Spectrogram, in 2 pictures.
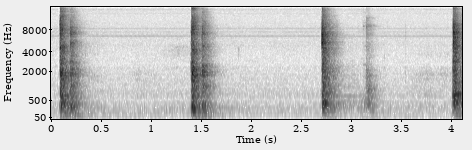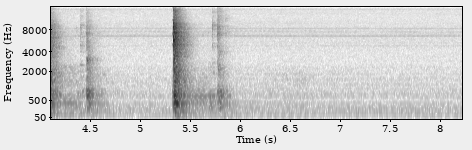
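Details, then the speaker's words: Sega/Stern pinball power driver board coil test: sharp coil clunks about every 1.3 s, some doubled, silent gaps where coils should fire; dead driver outputs; owner suspects a coil shorted through the lamp matrix. "doing the coil test it appears we got a whole bunch of bad coils and flashes so I'm imagining someone shorted out a coil through this the uh lump Matrix at some point"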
